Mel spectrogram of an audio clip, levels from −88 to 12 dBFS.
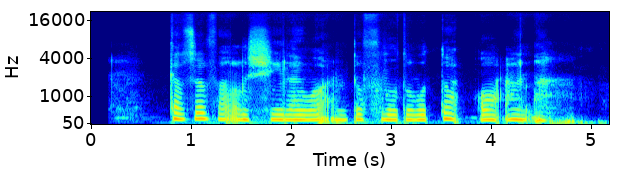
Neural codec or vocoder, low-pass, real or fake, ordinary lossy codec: codec, 44.1 kHz, 2.6 kbps, SNAC; none; fake; none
